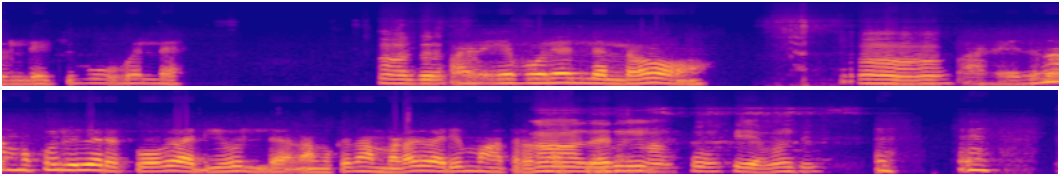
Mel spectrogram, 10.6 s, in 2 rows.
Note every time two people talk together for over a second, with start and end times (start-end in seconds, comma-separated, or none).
none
